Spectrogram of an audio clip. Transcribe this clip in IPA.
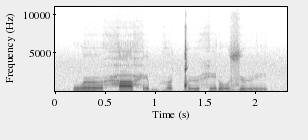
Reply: wɵː hahebʱɵ ǃʉːhi ɾuːzʉi̯

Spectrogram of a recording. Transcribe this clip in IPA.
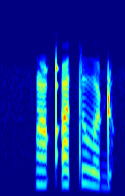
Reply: õqʼə tʊɖ

